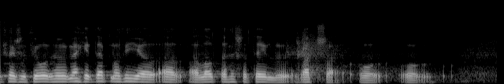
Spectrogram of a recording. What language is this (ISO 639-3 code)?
isl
